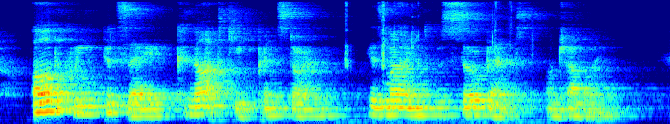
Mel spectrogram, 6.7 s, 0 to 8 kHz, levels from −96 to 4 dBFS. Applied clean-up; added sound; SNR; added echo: neural separator model SepFormer DNS4.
